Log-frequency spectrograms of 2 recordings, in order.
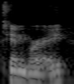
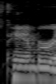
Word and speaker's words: timbre: and by the way I know it looks like timbre or whatever our timbre if the e silent but either way it is Tambor and Tambor essentially is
